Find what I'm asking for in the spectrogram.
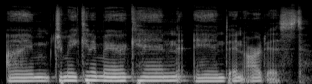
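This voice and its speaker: Low, mellow-voiced young woman. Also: flat delivery, measured pace, gravelly. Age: young adult. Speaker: student panelist. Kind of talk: panel discussion answers.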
